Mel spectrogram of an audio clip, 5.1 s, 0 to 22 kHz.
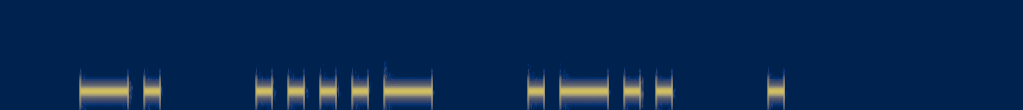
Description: Morse code, heard as a keyed tone, about 15 wpm, spaced as for 11 wpm, 700 Hz. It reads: N4LE
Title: USA Call Signs - 4 Characters - 2x Character Spacing - 15wpm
